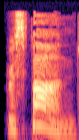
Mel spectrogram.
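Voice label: "respond", American English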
